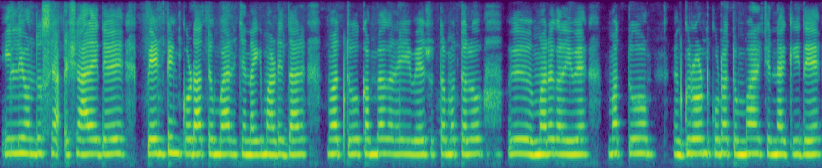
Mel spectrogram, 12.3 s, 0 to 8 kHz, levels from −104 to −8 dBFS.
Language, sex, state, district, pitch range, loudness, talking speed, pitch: Kannada, female, Karnataka, Chamarajanagar, 250-260 Hz, -20 LUFS, 85 wpm, 255 Hz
